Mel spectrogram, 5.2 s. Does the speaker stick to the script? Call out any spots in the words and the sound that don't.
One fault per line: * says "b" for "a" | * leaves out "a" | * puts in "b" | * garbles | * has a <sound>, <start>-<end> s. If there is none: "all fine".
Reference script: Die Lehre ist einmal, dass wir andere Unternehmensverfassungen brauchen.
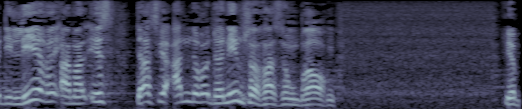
all fine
